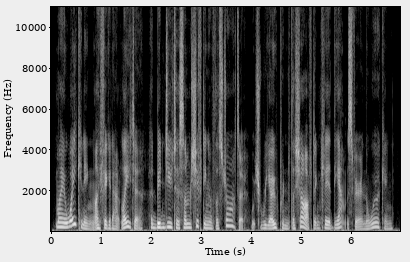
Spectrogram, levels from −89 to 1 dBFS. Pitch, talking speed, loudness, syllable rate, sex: 175 Hz, 225 wpm, -20 LUFS, 6.3 syllables/s, female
